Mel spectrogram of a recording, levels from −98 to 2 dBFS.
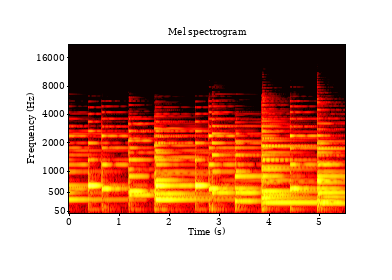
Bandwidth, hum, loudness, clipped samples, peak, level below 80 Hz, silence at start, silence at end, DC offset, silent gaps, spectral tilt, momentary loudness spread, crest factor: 7 kHz; none; -21 LUFS; under 0.1%; -4 dBFS; -60 dBFS; 0 s; 0 s; under 0.1%; none; -6.5 dB/octave; 6 LU; 16 dB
